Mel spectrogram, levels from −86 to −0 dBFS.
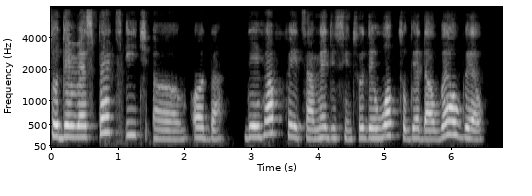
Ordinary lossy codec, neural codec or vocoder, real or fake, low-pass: MP3, 64 kbps; codec, 16 kHz, 8 kbps, FreqCodec, smaller model; fake; 7.2 kHz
